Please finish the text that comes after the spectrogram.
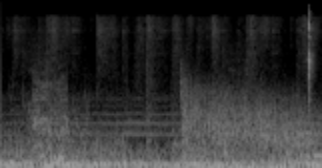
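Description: A cannon fires in Serious Sam: The First Encounter during co-op play, giving one heavy booming blast with rumbling low end that fills most of the moment, then a sharp crack near the end.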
